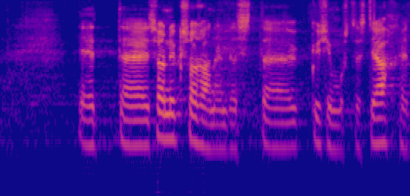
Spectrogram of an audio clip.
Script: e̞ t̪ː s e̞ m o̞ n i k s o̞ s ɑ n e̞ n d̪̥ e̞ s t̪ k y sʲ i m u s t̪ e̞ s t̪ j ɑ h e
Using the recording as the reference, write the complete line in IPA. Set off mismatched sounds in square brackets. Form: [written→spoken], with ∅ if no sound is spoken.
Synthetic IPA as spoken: e̞ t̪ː s e̞ [m→∅] o̞ n [i→y] k s o̞ s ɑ n e̞ n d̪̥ e̞ s t̪ k y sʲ i m u s t̪ e̞ s t̪ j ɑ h e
